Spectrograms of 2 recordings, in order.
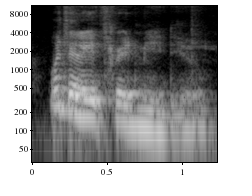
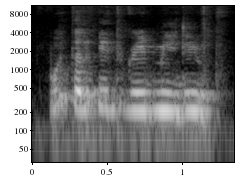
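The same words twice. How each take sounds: First: Said in the usual way. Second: High, silly voice for the question; a cartoonish high-pitched retake; squeaky put-on voice. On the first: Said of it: "repeated question, plain first". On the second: Shown as a demonstration. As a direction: ask it again in a goofy high voice. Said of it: "repeated in a put-on voice".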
